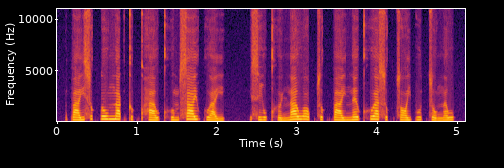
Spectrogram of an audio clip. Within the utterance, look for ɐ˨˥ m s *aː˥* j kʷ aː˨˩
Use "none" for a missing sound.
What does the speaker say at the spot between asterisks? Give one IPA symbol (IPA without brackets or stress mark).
aː˥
